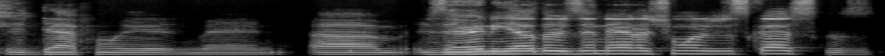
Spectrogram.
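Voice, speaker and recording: A man hosting a casual music interview, relaxed and agreeable, often saying "pretty much". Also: mid-range voice, brisk, smooth, dry recording. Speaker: podcast interviewer.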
